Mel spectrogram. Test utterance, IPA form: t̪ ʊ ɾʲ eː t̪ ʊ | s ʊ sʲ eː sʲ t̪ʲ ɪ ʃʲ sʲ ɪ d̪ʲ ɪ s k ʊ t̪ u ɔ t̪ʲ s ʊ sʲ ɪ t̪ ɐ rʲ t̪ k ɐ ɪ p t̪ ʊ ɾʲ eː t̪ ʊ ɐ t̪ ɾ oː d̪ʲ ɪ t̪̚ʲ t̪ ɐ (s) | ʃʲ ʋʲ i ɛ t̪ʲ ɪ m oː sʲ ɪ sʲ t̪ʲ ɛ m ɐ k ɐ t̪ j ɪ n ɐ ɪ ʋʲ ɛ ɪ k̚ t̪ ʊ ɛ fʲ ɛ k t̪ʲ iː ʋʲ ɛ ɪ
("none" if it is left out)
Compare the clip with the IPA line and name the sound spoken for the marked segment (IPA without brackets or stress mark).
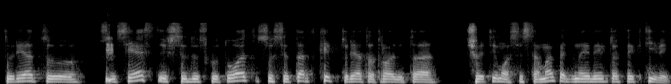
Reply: none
